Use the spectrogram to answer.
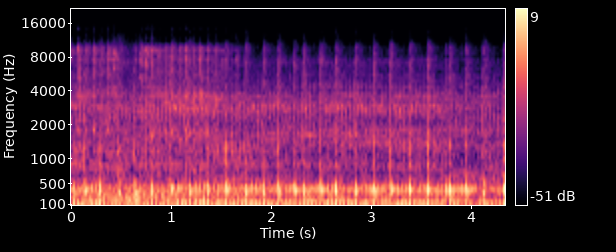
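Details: Beta dirt bike idling with a quick, even warbling chirp riding over the exhaust beat, likened to a drowning dolphin; abnormal rhythmic engine noise of unknown origin.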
